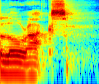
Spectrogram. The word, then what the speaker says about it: Lorax: They also are no stranger to Dr. Seuss because they did the Lomax film a few years ago. – Mm-hmm. – Is it the Lomax? Am I saying that right? – It's the Lorax. – Lorax. Ah. Lorax film.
